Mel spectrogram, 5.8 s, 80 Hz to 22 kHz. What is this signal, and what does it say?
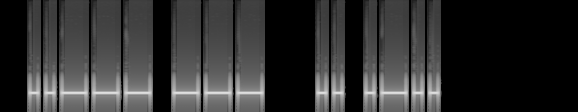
Morse code, heard as a keyed tone, about 15 wpm, 700 Hz. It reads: 2O IL
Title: Winter Field Day Exchanges 15wpm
